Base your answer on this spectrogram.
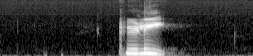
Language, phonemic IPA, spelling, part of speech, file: Tamil, /kɪɭiː/, கிளி, noun, Ta-கிளி.ogg
- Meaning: 1. parrot, parakeet 2. rose-ringed parakeet (Psittacula krameri) 3. grasshopper, locust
